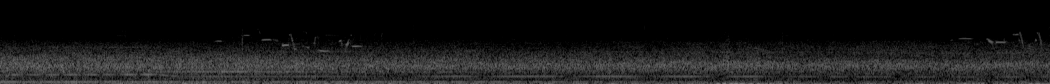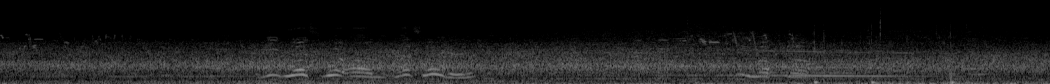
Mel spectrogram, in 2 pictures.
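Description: A small propeller plane drones steadily overhead.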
